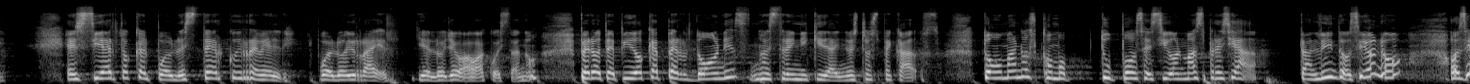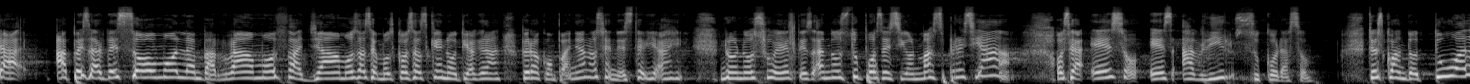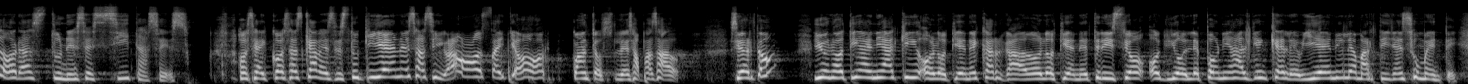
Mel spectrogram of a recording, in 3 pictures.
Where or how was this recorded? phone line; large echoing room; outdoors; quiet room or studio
large echoing room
